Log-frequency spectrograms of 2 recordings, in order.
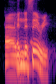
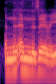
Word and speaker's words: En-Nesyri: En-Nesyri. – En-Nesyri, yeah.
